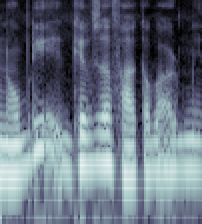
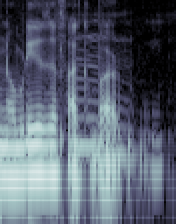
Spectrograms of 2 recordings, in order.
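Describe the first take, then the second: First: It is said in a cheerful, upbeat tone. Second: It is said in a sad, downcast tone. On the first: Being ignored is freeing. "But if you flip it, that's also a great thing" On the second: Being ignored is lonely. "You can say it like a very sad thing"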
